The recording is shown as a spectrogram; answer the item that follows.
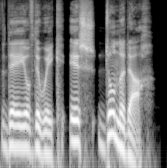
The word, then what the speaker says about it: donderdag: Of The Week is donderdag emphasis on donder donderdag donderdag Don der dag Donderdag Ik moet donderdag naar de tandarts I have to go to the dentist on Thursday donderdag then vrijdag slight emphasis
